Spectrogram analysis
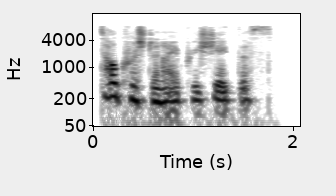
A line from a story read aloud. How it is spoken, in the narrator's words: he says quietly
